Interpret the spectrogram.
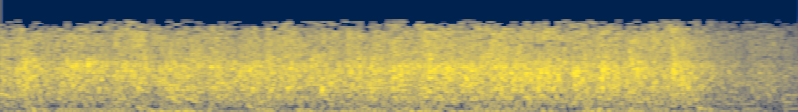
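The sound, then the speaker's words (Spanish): Steady, dense applause from many hands, a bright crackling wash of clapping that holds evenly for about three seconds before easing off at the end. No voices are heard. Applause in the RTW radio booth for a visitor who came from Celaya. “Exactamente, aplausos enormes que vino a visitarnos desde Celaya y ya cumplió.”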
